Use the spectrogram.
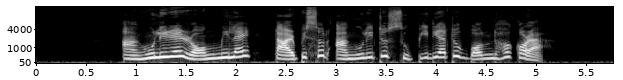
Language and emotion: Assamese, disgusted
